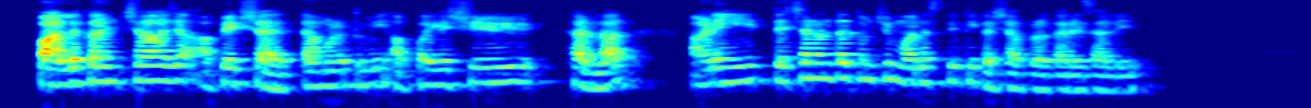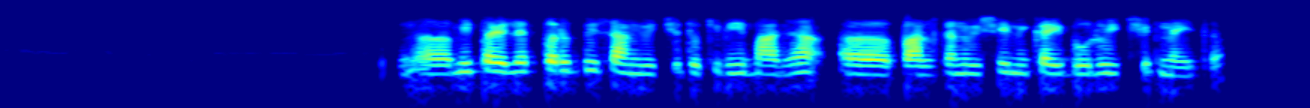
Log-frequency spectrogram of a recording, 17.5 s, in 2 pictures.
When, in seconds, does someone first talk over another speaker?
none

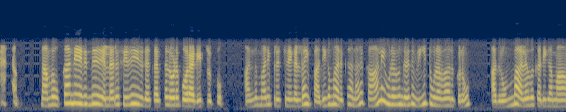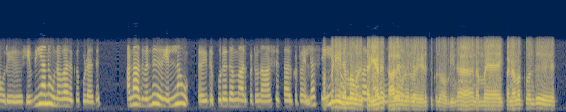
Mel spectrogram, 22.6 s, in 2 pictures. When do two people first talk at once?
17.8 s

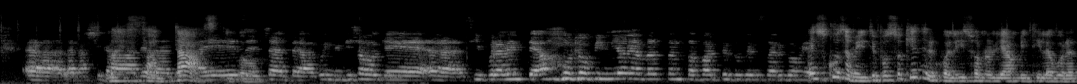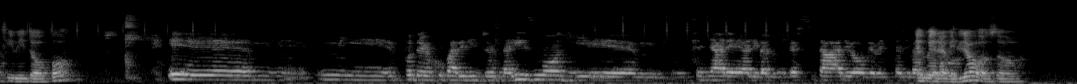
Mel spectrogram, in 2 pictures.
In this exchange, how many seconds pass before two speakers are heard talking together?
1.1 s

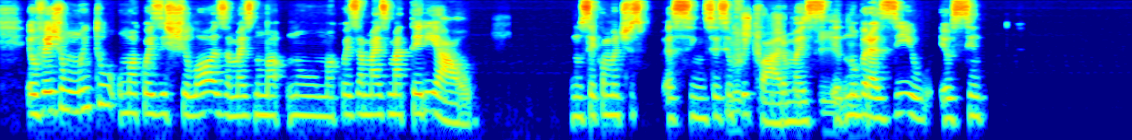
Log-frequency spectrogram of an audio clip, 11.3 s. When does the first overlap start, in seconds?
7.3 s

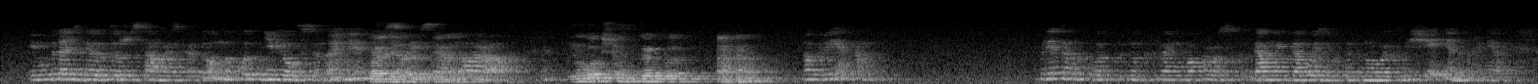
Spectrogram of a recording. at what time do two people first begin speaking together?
3.7 s

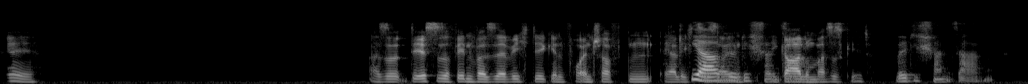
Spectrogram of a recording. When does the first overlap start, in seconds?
6.9 s

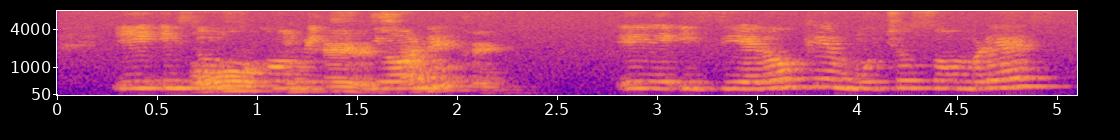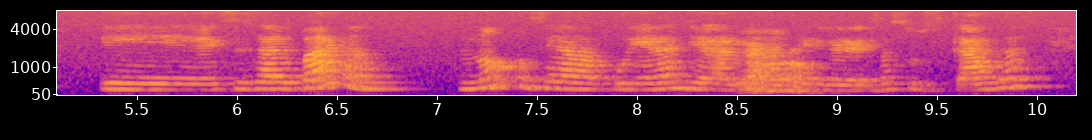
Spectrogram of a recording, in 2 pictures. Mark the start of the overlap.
0.7 s

